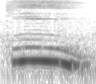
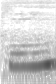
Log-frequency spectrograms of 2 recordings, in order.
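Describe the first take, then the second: First: की higher, with a drawn-out ee; long i vowel. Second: की with a short i; short i vowel. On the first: Teacher reciting the vowel series, long vowel in की. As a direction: hold the ee in की long. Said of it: "बड़ी की मात्रा लगेगी". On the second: Teacher reciting the vowel series, short vowel in की. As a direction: keep की brief, no stretched vowel. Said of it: "छोटी ई की मात्रा". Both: Shown as a demonstration.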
